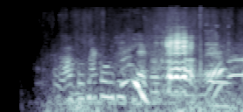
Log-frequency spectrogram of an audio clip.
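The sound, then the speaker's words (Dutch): Several goats of African origin bleat in overlapping, wavering cries at a petting farm, rising and falling over steady background noise, with no clear talk. “Geiten, kippen, ezels. Allemaal afkomstig uit Afrika en schapen.”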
